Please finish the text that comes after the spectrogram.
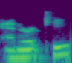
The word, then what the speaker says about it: AnRKey: And I'm actually, when I looked at your project, AnRKey X, and first of all, the pronunciation was pretty interesting to me, right? Like anarchy.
